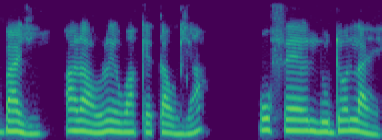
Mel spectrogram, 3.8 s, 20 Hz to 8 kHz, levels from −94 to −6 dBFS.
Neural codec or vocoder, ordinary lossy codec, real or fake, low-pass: codec, 16 kHz, 8 kbps, FunCodec, trained on Chinese and English, 25 frames a second; none; fake; 7.2 kHz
